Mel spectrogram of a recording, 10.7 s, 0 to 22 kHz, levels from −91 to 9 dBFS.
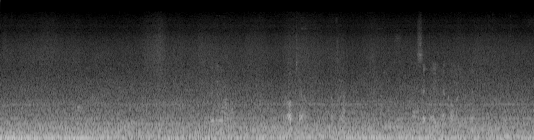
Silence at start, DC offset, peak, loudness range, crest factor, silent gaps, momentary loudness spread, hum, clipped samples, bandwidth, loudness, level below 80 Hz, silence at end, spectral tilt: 0 s; under 0.1%; -12 dBFS; 1 LU; 14 dB; none; 3 LU; none; under 0.1%; 11.5 kHz; -28 LUFS; -26 dBFS; 0 s; -7.5 dB/octave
